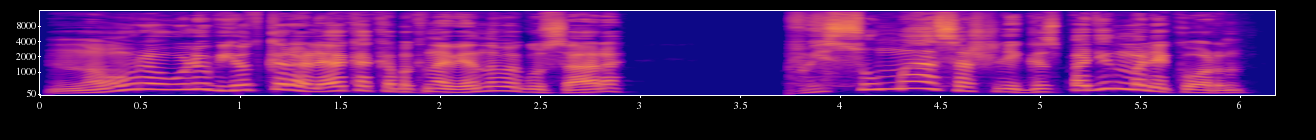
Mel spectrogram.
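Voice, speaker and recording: A man voicing a lively, gossipy young court lady in an audiobook, exclaiming in a raised voice. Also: normal speed, no echo. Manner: excitable, exclaiming, higher put-on pitch. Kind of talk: audiobook character voice.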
